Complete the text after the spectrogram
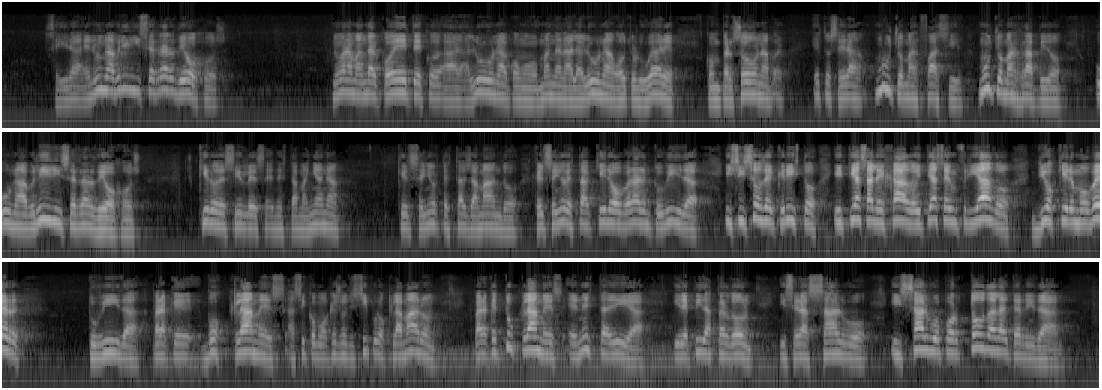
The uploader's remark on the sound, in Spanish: Grabado el 28-02-2016 en la Iglesia Del Camino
